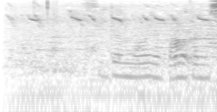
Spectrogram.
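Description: Chickens in a yard: a run of short, high, falling peeps repeating several times a second.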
